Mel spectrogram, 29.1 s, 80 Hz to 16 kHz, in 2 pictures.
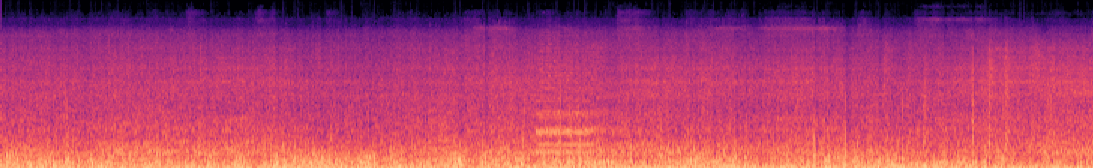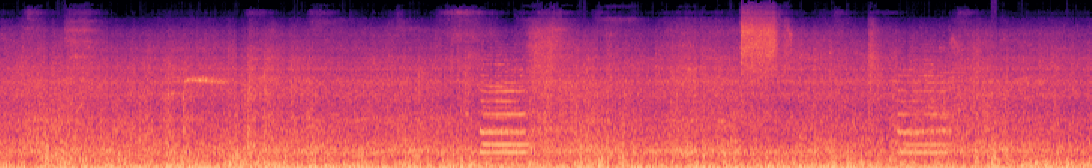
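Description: Passenger train running along the line, heard from a coach: a steady low rumble of wheels on rail, with three short blasts of the locomotive horn, about 7, 21 and 27 seconds in.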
